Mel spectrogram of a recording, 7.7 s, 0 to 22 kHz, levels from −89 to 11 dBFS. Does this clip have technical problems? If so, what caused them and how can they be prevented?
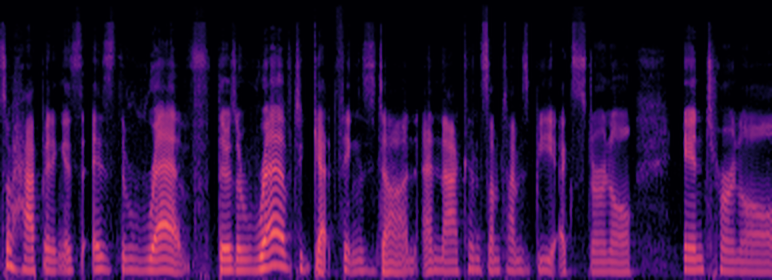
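No, this clip has no technical problems, so nothing needs preventing.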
